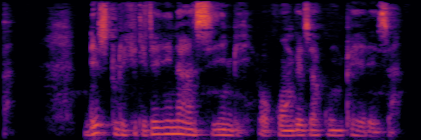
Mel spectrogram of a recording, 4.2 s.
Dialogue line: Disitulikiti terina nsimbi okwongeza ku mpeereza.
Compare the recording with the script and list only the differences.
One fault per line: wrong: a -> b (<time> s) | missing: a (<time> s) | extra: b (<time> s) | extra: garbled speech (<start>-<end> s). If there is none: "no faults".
no faults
